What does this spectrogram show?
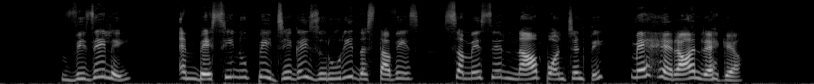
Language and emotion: Punjabi, surprised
